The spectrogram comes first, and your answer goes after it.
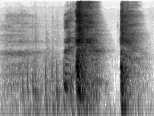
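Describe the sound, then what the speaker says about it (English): A single loud sneeze with a sharp intake beforehand, followed after a brief pause by a second shorter burst, close to the listener, with soft murmuring earlier. "Hang on, I'm going to sneeze."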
